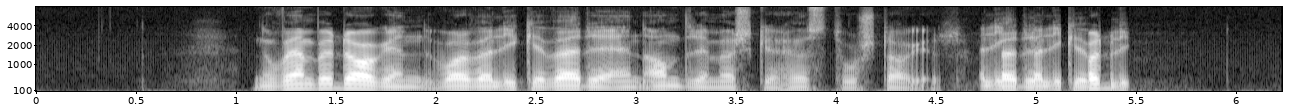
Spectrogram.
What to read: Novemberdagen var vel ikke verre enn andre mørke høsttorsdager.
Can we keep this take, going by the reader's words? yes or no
no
